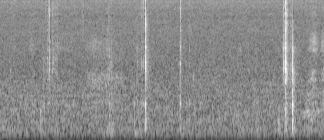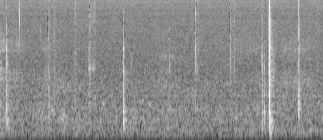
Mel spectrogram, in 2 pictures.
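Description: Chesapeake Bay retriever chewing a wooden stick: scattered sharp cracks and crunches as the wood splinters between its teeth, the loudest about six seconds in and again near the end.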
